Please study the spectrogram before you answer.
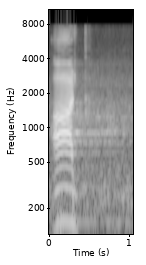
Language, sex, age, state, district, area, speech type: Maithili, male, 18-30, Bihar, Purnia, urban, read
